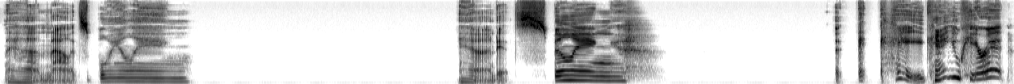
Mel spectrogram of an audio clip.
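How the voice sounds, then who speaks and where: A woman's voice: mid-range voice, very animated, slow, dry recording, clean studio sound. A woman playing an exasperated ghost girl in an audio roleplay, huffy and indignant, often muttering to herself. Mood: flustered, indignant. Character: grumpy, exasperated tsundere ghost girl haunting a house.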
